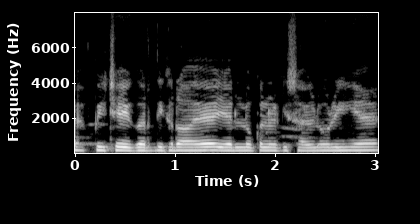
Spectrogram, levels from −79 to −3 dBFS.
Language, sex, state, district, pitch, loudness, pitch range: Hindi, male, Uttar Pradesh, Shamli, 180 Hz, -15 LUFS, 175-185 Hz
